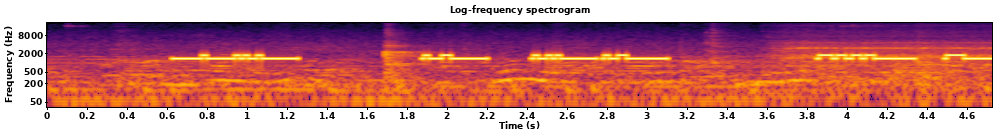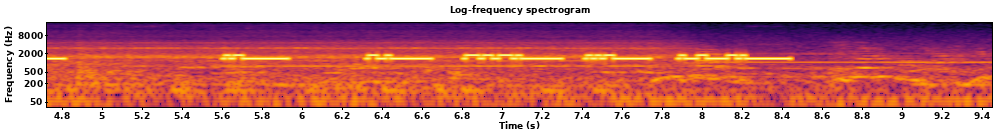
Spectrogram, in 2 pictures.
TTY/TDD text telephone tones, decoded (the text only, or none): FUJW LOBP HSUG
